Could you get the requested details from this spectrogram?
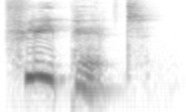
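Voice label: "fleapit", British English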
